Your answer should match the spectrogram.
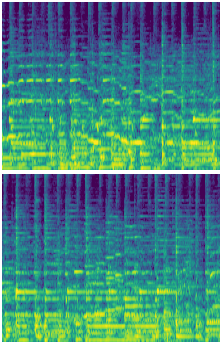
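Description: Brazilian samba played live by a small acoustic band: a pandeiro keeping a fast, even rhythm under strummed cavaquinho and guitar, with a clarinet.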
